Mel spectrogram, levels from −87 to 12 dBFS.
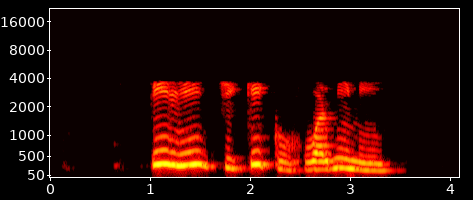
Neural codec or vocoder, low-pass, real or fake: none; 3.6 kHz; real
